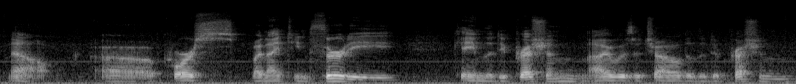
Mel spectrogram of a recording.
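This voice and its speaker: A man with a Canadian accent at a very slow pace, with audible room echo and noticeable background noise. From Canada, Winnipeg. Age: 70s. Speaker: family elder sharing memories. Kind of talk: oral history interview. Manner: halting, with many fillers.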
